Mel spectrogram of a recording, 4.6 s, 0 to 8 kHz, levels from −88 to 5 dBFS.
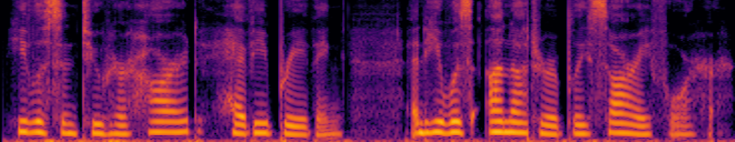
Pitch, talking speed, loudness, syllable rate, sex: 195 Hz, 185 wpm, -18 LUFS, 5.7 syllables/s, female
